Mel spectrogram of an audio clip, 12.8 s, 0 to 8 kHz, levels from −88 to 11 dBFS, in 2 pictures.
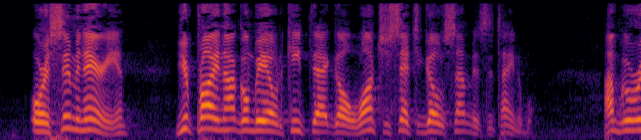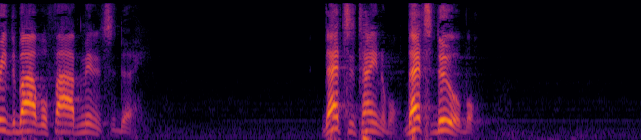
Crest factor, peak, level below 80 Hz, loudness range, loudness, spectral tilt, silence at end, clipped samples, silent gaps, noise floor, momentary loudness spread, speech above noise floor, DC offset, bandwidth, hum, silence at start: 22 dB; -4 dBFS; -50 dBFS; 6 LU; -23 LUFS; -3 dB/octave; 1.7 s; under 0.1%; none; -71 dBFS; 18 LU; 48 dB; under 0.1%; 7.6 kHz; 60 Hz at -65 dBFS; 0.3 s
